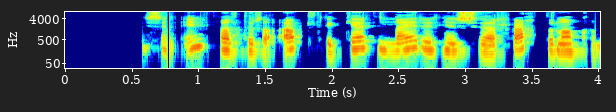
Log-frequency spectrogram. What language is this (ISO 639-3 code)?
isl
